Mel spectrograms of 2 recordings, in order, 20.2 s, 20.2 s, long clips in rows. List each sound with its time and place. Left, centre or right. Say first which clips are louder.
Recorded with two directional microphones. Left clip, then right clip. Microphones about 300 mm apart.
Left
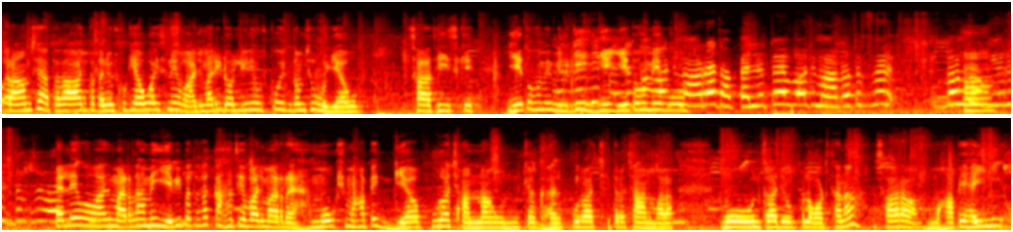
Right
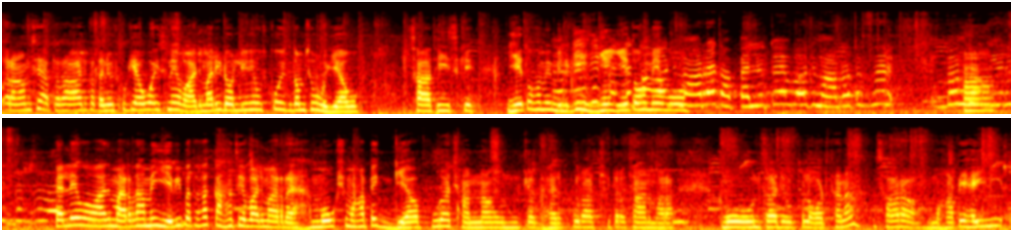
0.0 s speech: left 5 dB; centre
19.6 s speech: left 2 dB; left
